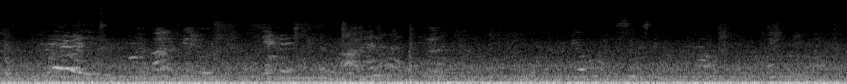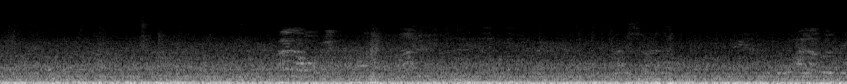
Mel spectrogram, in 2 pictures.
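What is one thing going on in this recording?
Traffic rushes past on a busy road.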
